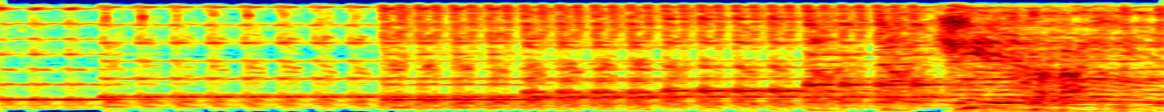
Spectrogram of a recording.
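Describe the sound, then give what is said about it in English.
Dramatic, superhero-style music with a fast, driving pulse under sustained tones, steady and loud throughout, with a heavier low rumble swelling in near the end. No one speaks. “Man, it sound like some straight superhero music, don't it?”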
